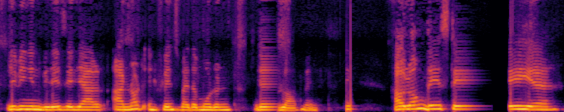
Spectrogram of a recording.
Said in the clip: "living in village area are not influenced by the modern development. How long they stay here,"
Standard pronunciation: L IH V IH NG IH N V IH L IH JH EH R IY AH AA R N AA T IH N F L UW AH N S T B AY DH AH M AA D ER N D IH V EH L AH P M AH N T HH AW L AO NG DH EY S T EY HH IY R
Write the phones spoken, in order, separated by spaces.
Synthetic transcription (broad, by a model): L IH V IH NG IH N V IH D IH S EH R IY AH AA R N AA T IH N F L UW AH N S T B AY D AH M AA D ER N D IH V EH L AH P M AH N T HH AW L AO NG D EY S T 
